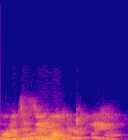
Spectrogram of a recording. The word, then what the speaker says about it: Moctezuma: the ruler, which is Moctezuma. Have you guys heard of Moctezuma? Yeah, it's a different, slightly different pronunciation, but Montezuma.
